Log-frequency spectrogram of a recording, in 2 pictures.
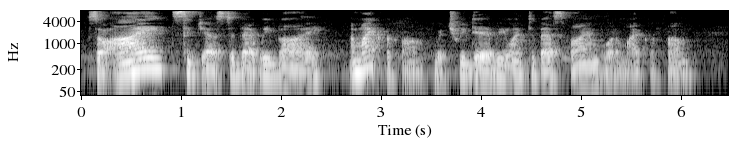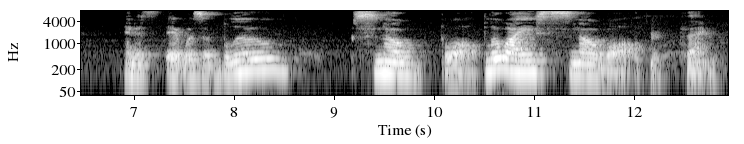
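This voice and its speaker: An older woman hosts a casual chat from her home patio, her very deep voice swinging widely in pitch as she talks slowly. She tells stories in a chatty, talkative way and laughs often. Captured on a computer's built-in microphone, the low-quality audio echoes around the space.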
